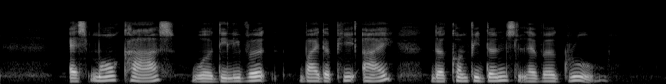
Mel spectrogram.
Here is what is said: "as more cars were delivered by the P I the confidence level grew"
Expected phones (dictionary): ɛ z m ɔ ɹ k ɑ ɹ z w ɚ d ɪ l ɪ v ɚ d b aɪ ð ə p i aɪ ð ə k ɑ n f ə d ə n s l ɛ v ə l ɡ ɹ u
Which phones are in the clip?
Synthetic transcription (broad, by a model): ɛ s m ɔ l k ɑ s w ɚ d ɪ l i v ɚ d b aɪ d ə p i aɪ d ə k ɑ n f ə d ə n s l ɛ v ə l ɡ ɹ u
